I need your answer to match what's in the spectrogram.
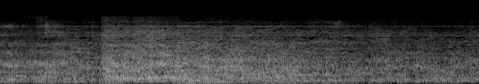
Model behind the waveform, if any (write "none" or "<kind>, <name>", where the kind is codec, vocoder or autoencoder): codec, SNAC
